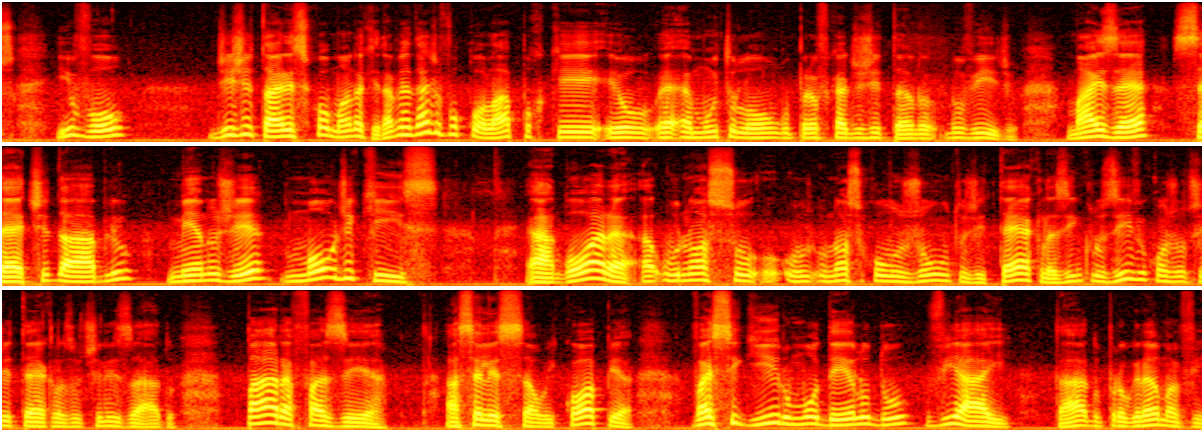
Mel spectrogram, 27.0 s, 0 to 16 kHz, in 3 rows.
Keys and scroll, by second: 0.7 ctrl+v, 7.0 Left, 7.7-8.4 Left, 8.8-9.8 Right, 10.1 Left, 10.1-11.0 typing, 10.5 Right, 11.2 Right, 11.5 Right, 11.7 Right, 11.9 Right, 12.1 Right, 12.3 Right, 12.5 Right, 12.9 Right, 13.2 Left, 13.6 Right, 13.8 Left, 14.2 Right, 14.5 Left, 15.0 Right, 15.4 Left, 15.6 Right, 16.0 Left, 16.4 Right.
